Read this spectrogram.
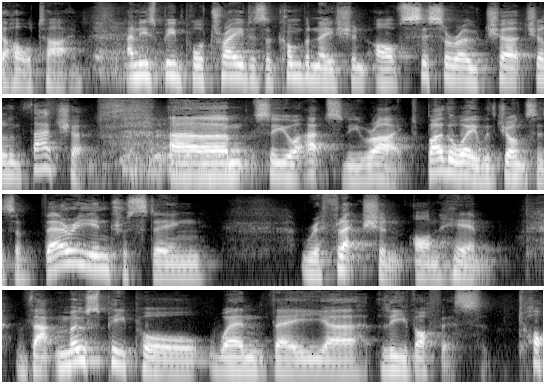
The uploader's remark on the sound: Live at the Edinburgh Festival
